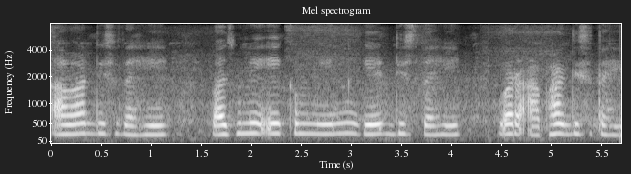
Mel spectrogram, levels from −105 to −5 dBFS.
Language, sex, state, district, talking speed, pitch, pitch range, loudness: Marathi, female, Maharashtra, Sindhudurg, 135 wpm, 240 Hz, 225-250 Hz, -18 LUFS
